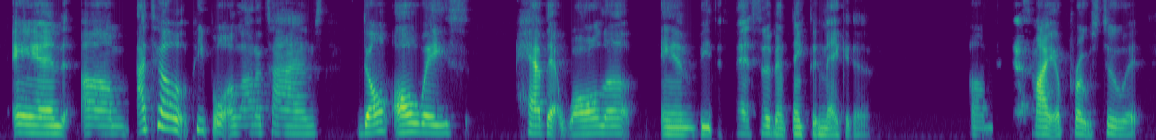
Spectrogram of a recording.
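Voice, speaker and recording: A woman with a fairly low pitch and a normal speaking voice talks at a fairly slow pace with ordinary pitch variation. The very clean recording has a silent background and a dry, close sound with no echo. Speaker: psychologist or workplace expert, speaker. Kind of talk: podcast interview.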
